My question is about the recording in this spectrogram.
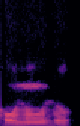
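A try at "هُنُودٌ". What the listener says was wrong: Hunudun harus bertanwin ya. Hunudun.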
